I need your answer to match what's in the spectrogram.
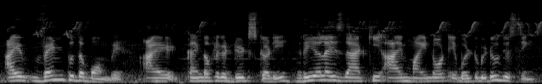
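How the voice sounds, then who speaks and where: Birdsong and general noise surround this recording of an Indian-accented man, early thirties, whose voice sits on the high side. As a vlogger, he talks to his audience off the cuff about personal matters, stumbling, repeating himself and leaning on fillers.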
